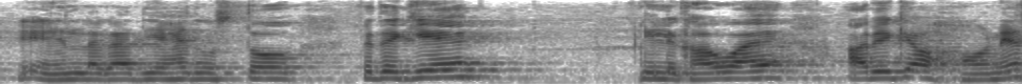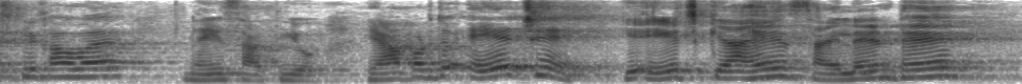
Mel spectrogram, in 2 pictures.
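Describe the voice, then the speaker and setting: A man's voice: sits high, a little hiss or hum. A man teaching an English lesson who keeps asking the class questions and then answering them himself. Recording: echoey, muffled room recording.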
